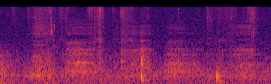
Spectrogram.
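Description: Wooden spoon stirring dressed, chopped broccoli and cauliflower in a glass bowl: soft wet squishing and rustling of the vegetables, with two light knocks.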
